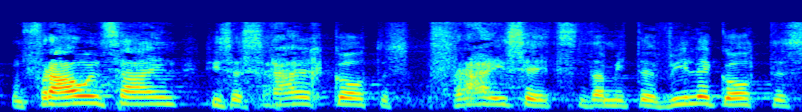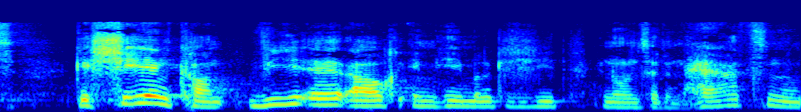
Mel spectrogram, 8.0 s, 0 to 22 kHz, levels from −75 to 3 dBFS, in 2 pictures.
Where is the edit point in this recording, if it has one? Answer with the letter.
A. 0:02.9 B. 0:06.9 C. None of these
B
